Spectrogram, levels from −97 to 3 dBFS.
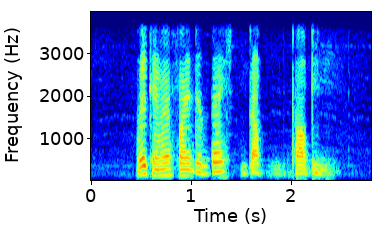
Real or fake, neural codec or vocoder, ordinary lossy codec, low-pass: fake; codec, 44.1 kHz, 1.7 kbps, Pupu-Codec; none; 3.6 kHz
